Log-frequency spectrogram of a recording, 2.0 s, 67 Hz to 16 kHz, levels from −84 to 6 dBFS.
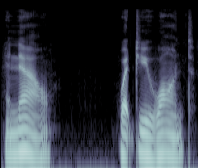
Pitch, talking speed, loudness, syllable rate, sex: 100 Hz, 180 wpm, -20 LUFS, 4.7 syllables/s, male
